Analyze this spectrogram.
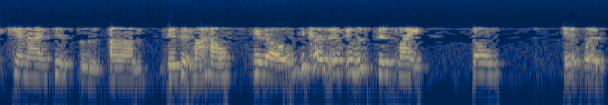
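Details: Adult woman, real stroke survivor, with aphasia and apraxia after a subarachnoid hemorrhage and stroke; she reports sometimes being unable to think of the word; aphasia with apraxia of speech.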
